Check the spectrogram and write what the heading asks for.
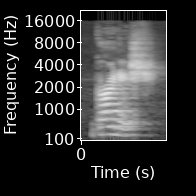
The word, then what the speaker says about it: garnish: chúng ta có từ garnish garnish trọng âm rơi vào âm Tiết đầu tiên tiếp theo bạn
